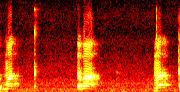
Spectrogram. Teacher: ఒక్క ఒక్క సెకండ్ పట్టుకొని చెప్తే త కింద వత్తు క్లియర్ గా వినిపిస్తుంది మత్వ అలా అని ఎక్కువ చెప్పకూడదు మత్వ అలా కూడా చెప్పకూడదు మధ్యస్థంగా చెప్పాలి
